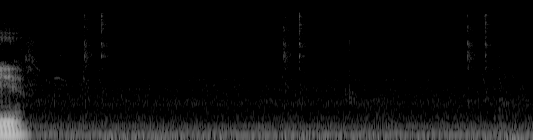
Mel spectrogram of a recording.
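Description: A few faint computer mouse clicks, some in quick pairs, spread through a quiet stretch.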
